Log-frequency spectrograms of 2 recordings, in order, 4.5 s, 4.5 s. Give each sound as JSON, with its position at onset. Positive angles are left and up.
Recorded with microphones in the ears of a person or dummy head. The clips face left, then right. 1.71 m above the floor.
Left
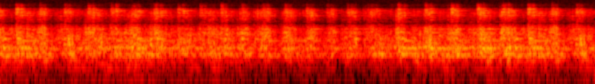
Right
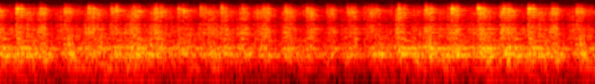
{"t": 0.0, "sound": "a lawn mower", "side_deg": -35}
